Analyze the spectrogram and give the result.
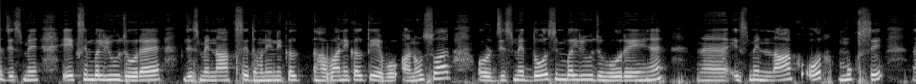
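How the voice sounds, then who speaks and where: A woman's voice: mid-range voice, mellow. A woman teaching a Hindi grammar lesson for exam preparation, explaining step by step and repeating key terms.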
